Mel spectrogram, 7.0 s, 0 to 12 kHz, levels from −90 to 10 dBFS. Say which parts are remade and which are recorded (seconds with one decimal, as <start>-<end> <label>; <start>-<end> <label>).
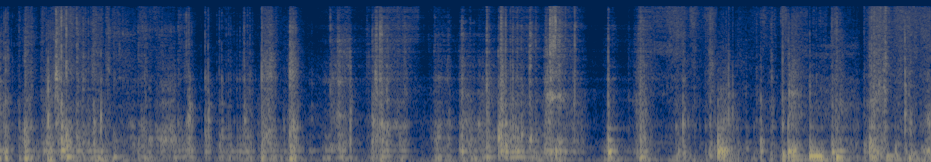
0.0-2.4 recorded; 2.4-4.9 remade; 4.9-7.0 recorded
